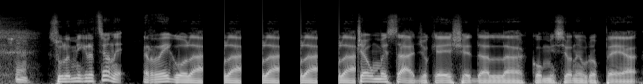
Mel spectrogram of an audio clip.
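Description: From 2.03 to 3.55 s the playback likely stalled and kept retrying, each time replaying its last buffered fragment before running dry: a stutter with silent gaps. The speech is replaced by one 162 ms burst repeated four times, each followed by about 220 ms of dead digital silence, so the same sliver returns every 382 ms in a mechanical rhythm. Whatever was said in that stretch is lost, and normal speech resumes with "c'è un messaggio che".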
